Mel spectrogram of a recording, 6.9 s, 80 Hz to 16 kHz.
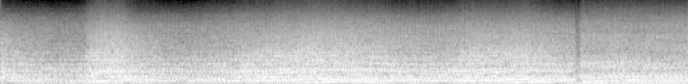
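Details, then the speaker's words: Kenworth/RFW 6x6 garbage truck with two-stroke Detroit 6V53 diesel, no muffler, restarted after sitting at least 4 years; raw unmuffled drone climbing and falling cleanly with throttle, no knocks or misses; running healthy. "It's got no muffler, so all the Detroit fans will probably enjoy the sound of this."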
